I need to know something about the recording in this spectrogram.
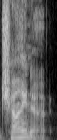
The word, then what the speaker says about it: Qi: yes a woman from China told me that her last name was pronounced Chi even though it's spelled Qi which didn't make any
